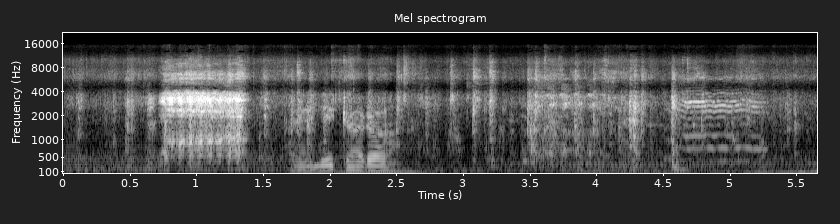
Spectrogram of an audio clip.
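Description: Sheep bleat loudly close by.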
